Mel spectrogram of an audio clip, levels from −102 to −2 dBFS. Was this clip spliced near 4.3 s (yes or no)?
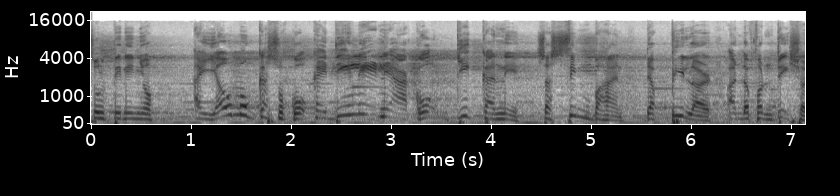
no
